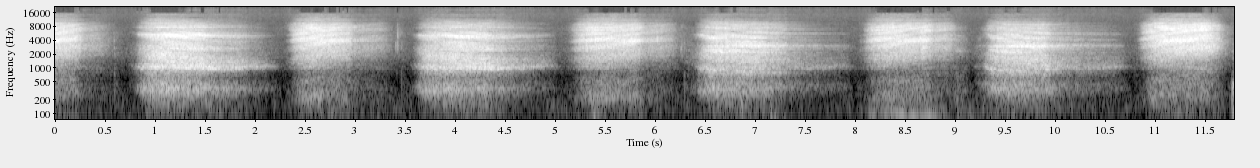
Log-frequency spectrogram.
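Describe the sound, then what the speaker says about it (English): Deep rhythmic breathing from a round of the Wim Hof method, with about nine full, close inhale-exhale cycles that rise and fall steadily with no talking. "So let's start with 30 breaths,"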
